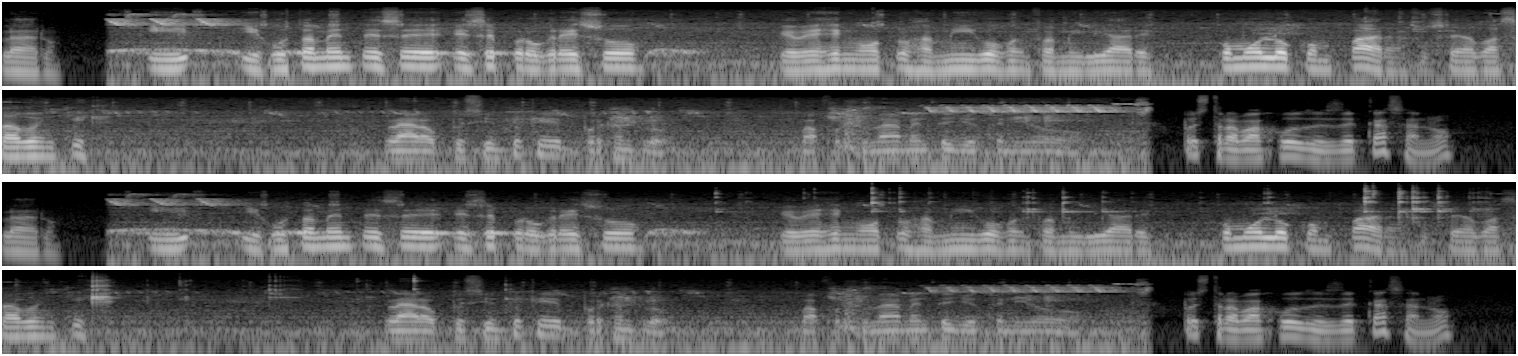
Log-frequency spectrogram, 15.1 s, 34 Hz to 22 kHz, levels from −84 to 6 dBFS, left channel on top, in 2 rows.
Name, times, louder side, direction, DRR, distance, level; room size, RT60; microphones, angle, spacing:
sound 1, 0.5-13.3, left 5 dB, 35° left, 1.2 m, -32 dB
voice 1, 1.2-3.2 3.9-5.8 6.1-8.0, left 5 dB, 75° left, 0.6 m, -22 dB
sound 2, 3.6-13.2, equal, 55° left, 3.5 m, -58 dB
Chink clink, 3.6-3.8 4.0-4.1 4.4-5.7 6.0-6.1 6.3-6.4 6.8-7.7 8.0-8.5 8.8-9.1 9.3-9.7 10.0-10.1, right 16 dB, 70° right, 0.4 m, -36 dB
voice 2, 9.5-10.9 11.5-13.0 13.5-14.8, left 1 dB, 15° left, 1.2 m, -30 dB
open air
head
